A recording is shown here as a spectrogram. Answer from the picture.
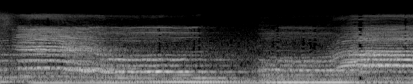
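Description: A choir singing a slow sacred song over instrumental accompaniment, with long held notes and a sustained bass line that changes pitch a few times.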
